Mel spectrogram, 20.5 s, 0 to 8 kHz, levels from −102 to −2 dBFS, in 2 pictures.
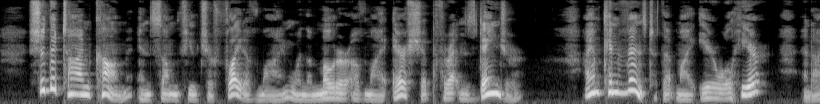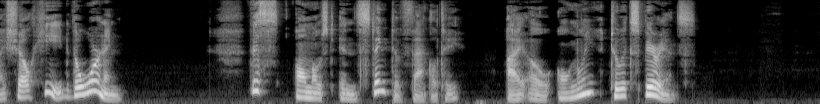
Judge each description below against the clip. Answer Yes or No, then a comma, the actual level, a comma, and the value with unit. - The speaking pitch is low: Yes, low, 115 Hz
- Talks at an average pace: No, slow, 125 wpm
